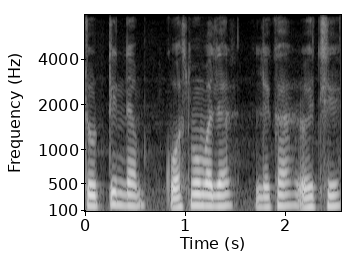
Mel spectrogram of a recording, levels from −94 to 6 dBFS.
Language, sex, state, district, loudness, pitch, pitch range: Bengali, male, West Bengal, Alipurduar, -16 LUFS, 165 Hz, 155-170 Hz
